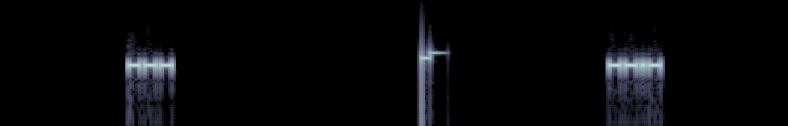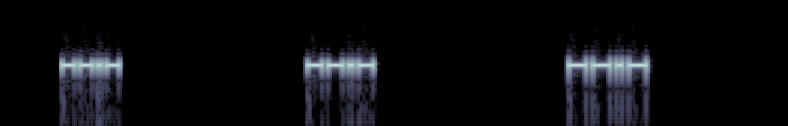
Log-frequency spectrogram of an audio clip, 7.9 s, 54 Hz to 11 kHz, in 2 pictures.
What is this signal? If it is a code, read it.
Morse code, heard as a keyed tone, about 54 wpm, spaced as for 9 wpm, 700 Hz. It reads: O QQQQ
